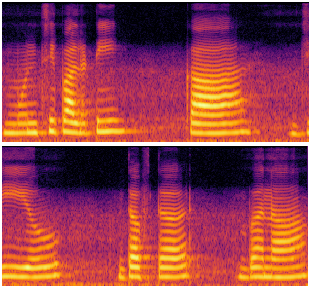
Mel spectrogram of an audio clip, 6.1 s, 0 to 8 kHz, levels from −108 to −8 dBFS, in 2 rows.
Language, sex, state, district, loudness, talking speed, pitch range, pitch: Hindi, female, Punjab, Fazilka, -17 LUFS, 50 wpm, 200-220 Hz, 205 Hz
